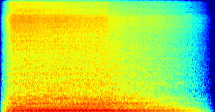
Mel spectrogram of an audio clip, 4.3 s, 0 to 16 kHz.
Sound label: stug40 engine load, tanks; War Thunder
